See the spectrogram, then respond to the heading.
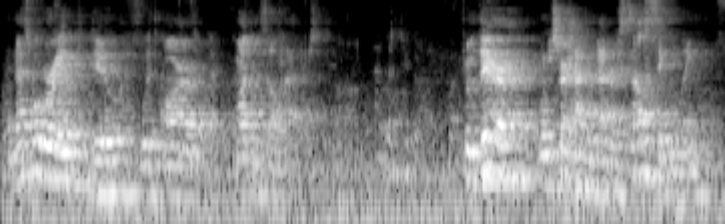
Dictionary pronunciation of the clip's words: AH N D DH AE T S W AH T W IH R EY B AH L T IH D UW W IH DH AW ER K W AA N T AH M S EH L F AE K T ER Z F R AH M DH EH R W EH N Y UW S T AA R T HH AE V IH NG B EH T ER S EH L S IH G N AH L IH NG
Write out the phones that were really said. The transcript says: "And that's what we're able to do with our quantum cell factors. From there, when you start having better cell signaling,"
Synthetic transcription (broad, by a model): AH N DH AE T S W AH T W IH R EY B L T IH D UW W IH DH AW ER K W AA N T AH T S EH L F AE T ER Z F R AH M DH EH R W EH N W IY S T AA R T HH AE V IH NG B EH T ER S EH L S IH G N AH L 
